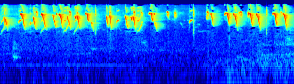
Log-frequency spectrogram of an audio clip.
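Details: Saffron finch song played to stimulate pet birds: rapid series of sharp, high chirped notes in short bursts, dense and continuous with a brief pause near the four-second mark.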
